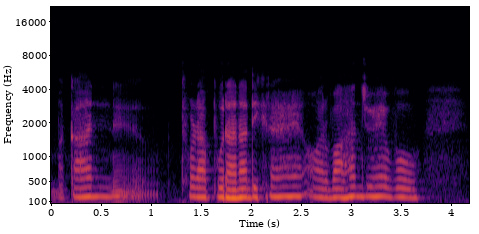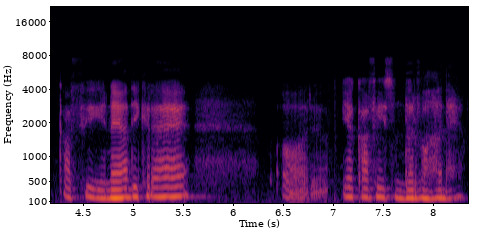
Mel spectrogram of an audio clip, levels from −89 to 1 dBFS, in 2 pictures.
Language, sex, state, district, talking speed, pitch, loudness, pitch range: Hindi, female, Uttar Pradesh, Varanasi, 160 wpm, 180 Hz, -38 LUFS, 175-190 Hz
